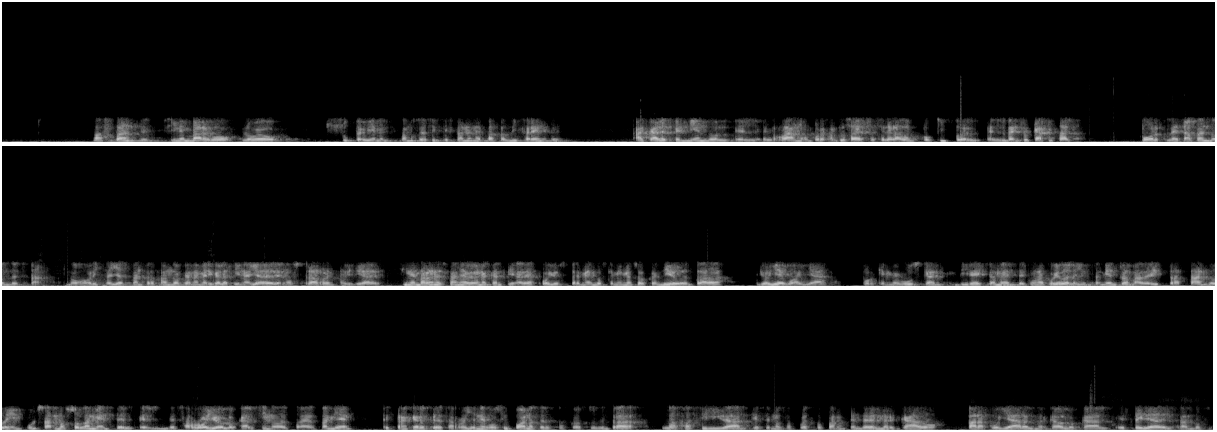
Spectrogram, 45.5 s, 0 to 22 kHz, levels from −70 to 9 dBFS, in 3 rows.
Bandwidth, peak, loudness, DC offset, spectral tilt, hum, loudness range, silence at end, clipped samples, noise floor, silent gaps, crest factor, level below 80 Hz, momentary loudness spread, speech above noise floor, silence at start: 5.4 kHz; -2 dBFS; -21 LUFS; under 0.1%; -8 dB/octave; none; 3 LU; 0 s; under 0.1%; -43 dBFS; none; 18 dB; -40 dBFS; 9 LU; 23 dB; 0 s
